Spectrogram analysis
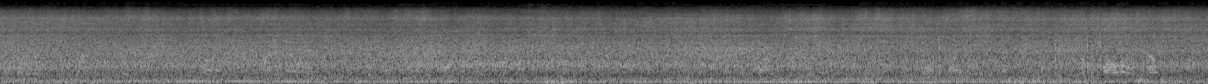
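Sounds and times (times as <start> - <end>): radio static hiss: 6.7 - 12.0.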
